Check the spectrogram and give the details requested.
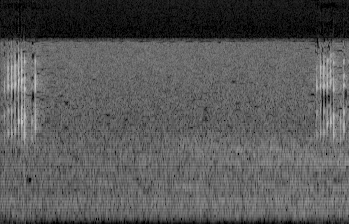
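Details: Nocturnal flight call of a male garganey: two short, dry, crackling, grunt-like rattles of rapid clicks, one at the start and one at the end, with a low hiss of background noise between.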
